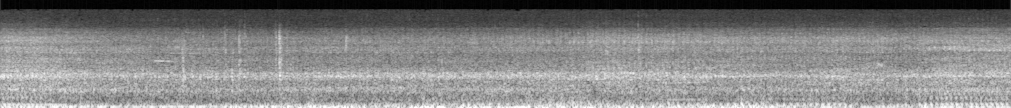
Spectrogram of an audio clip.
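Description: A motorcycle engine idles and rumbles up close.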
